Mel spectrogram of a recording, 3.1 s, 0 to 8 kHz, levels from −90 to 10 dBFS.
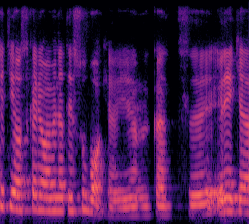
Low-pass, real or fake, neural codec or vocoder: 7.2 kHz; real; none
